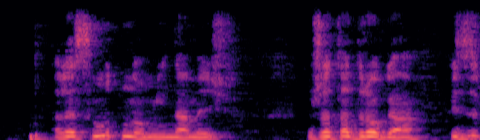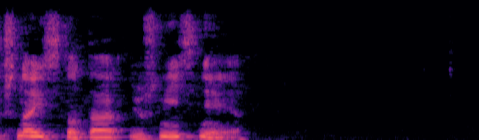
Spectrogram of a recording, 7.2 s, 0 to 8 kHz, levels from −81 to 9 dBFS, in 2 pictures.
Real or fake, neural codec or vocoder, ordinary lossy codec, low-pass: real; none; Opus, 64 kbps; 7.2 kHz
